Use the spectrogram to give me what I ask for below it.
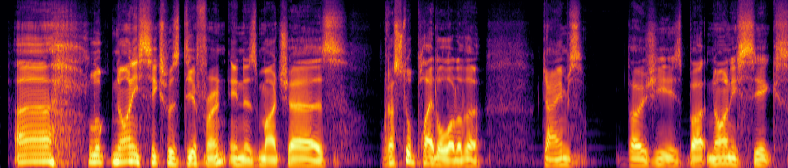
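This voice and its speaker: The speaker has an Australian accent and lively intonation. The pace is moderate. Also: man. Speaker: retired rugby league player and race driver. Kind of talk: casual chat.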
